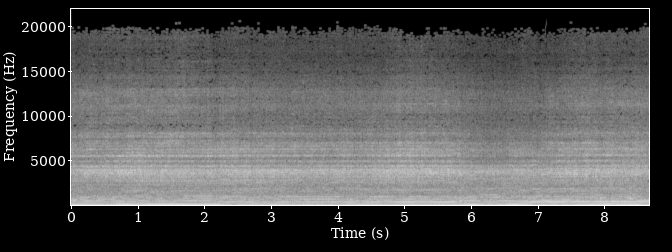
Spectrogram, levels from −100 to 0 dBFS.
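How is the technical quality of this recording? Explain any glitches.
No glitches or faults are audible.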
